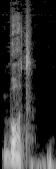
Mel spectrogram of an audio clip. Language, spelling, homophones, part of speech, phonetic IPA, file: Russian, бод, бот, noun, [bot], Ru-бод.ogg
- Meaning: baud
